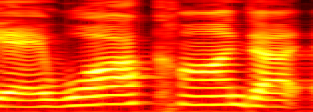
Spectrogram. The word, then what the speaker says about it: Wauconda: It's spelled Wauconda, Wakanda, Illinois. But like I said, they're receiving a lot of attention because it's pronounced very similar to Wakanda.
